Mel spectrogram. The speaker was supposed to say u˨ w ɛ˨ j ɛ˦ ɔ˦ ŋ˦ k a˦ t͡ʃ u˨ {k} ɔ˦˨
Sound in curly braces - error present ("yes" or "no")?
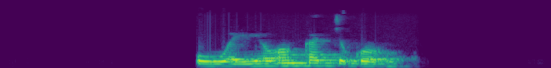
no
